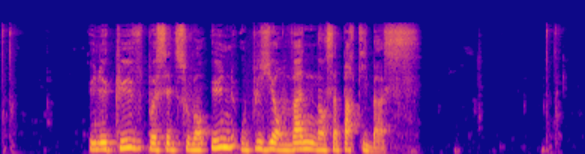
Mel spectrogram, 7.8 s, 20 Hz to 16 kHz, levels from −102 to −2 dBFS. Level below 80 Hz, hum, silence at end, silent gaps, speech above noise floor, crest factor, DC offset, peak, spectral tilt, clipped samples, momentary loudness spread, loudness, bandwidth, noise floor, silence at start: -62 dBFS; none; 2.3 s; none; 61 dB; 18 dB; under 0.1%; -6 dBFS; -6.5 dB/octave; under 0.1%; 11 LU; -23 LUFS; 9.2 kHz; -83 dBFS; 1.2 s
